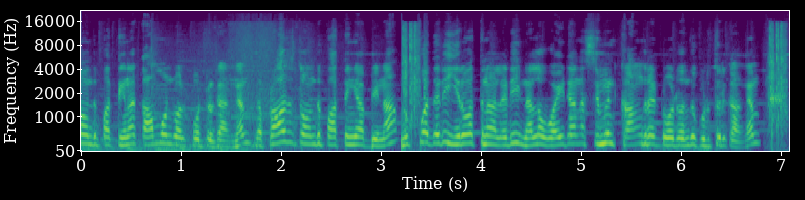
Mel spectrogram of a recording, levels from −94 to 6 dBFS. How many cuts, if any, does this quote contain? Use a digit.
0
